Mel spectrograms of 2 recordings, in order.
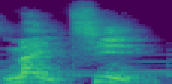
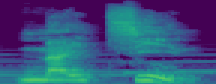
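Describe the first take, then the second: First: The stress is on the first syllable. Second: The stress is on the last syllable. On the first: The speaker calls it wrong. "as commonly heard among Ghanaians and many Africans" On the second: The speaker calls it right. "with emphasis in pronunciation placed on the last syllable"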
